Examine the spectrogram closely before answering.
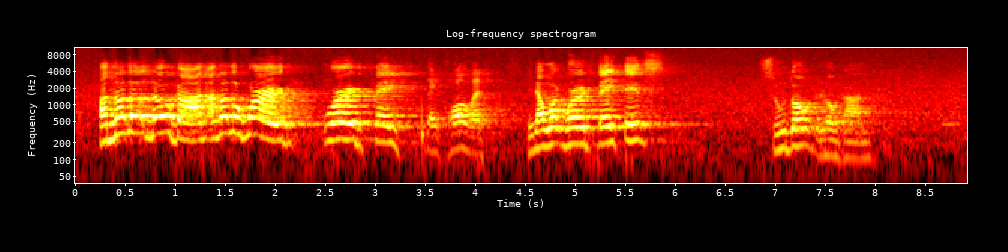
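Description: A man speaks with emphasis into a microphone.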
